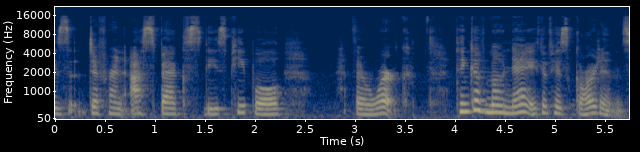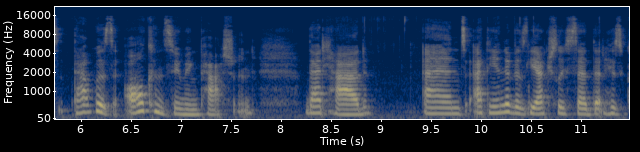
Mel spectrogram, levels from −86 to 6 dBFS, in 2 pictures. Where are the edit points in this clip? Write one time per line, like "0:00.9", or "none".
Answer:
0:01.5
0:03.0
0:04.9
0:06.4
0:08.5
0:10.5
